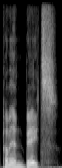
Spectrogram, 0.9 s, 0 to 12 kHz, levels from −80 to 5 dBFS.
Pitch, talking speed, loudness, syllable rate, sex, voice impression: 170 Hz, 190 wpm, -15 LUFS, 4.9 syllables/s, male, masculine, adult-like, slightly bright, refreshing, slightly sincere, slightly lively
